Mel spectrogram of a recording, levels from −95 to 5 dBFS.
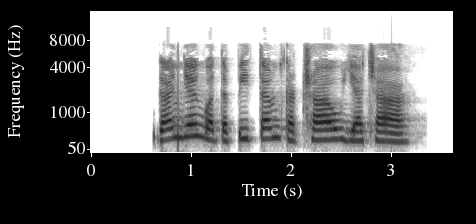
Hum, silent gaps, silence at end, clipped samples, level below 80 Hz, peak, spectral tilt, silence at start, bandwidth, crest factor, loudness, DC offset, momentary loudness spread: none; none; 0.45 s; under 0.1%; -60 dBFS; 0 dBFS; -4 dB/octave; 0.7 s; 7.8 kHz; 14 dB; -13 LUFS; under 0.1%; 6 LU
